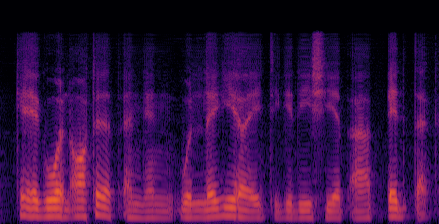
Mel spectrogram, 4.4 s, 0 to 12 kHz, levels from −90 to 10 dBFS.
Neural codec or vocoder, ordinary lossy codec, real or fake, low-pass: codec, 16 kHz, 0.2 kbps, FocalCodec; none; fake; 7.2 kHz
